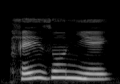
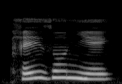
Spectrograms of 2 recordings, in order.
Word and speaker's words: prisonnier: Le mot prisonnier, à la fin, on a I-E-R. Alors, I, c'est le son I. Alors, quand on a I à côté d'une voyelle, va se prononcer bien sûr I. Comme I avec A, ça donne IA. Comme I avec O, ça donne Yo.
